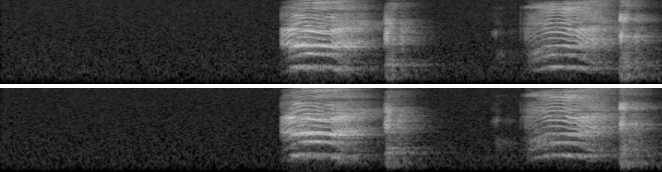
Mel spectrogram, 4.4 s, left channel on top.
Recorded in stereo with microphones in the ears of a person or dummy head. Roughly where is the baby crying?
Centre.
